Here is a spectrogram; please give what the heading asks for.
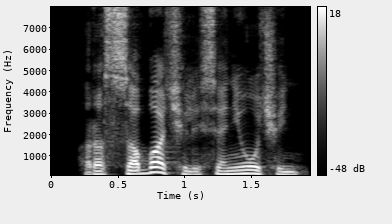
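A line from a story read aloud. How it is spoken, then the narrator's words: Grumbling. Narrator (Russian): проворчал поляк Быльский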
